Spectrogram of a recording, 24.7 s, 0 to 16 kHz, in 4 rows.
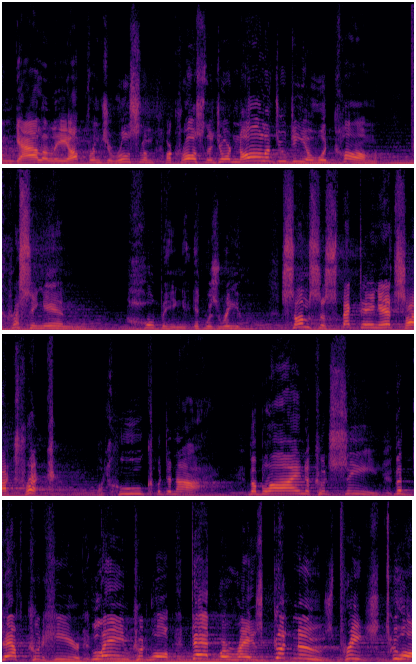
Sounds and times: Narration, monologue: 0.0s - 24.7s.

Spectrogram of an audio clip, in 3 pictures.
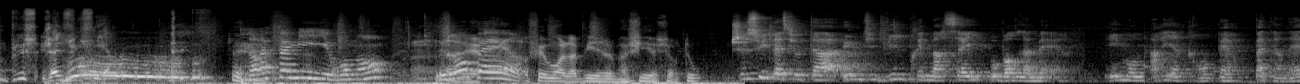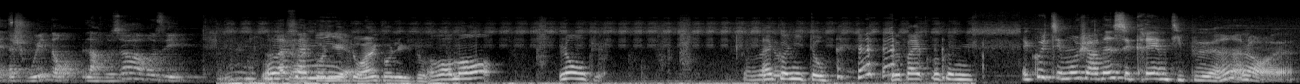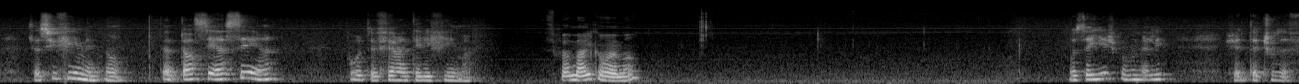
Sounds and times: Speech: 0.0s - 1.7s, 2.5s - 17.3s.

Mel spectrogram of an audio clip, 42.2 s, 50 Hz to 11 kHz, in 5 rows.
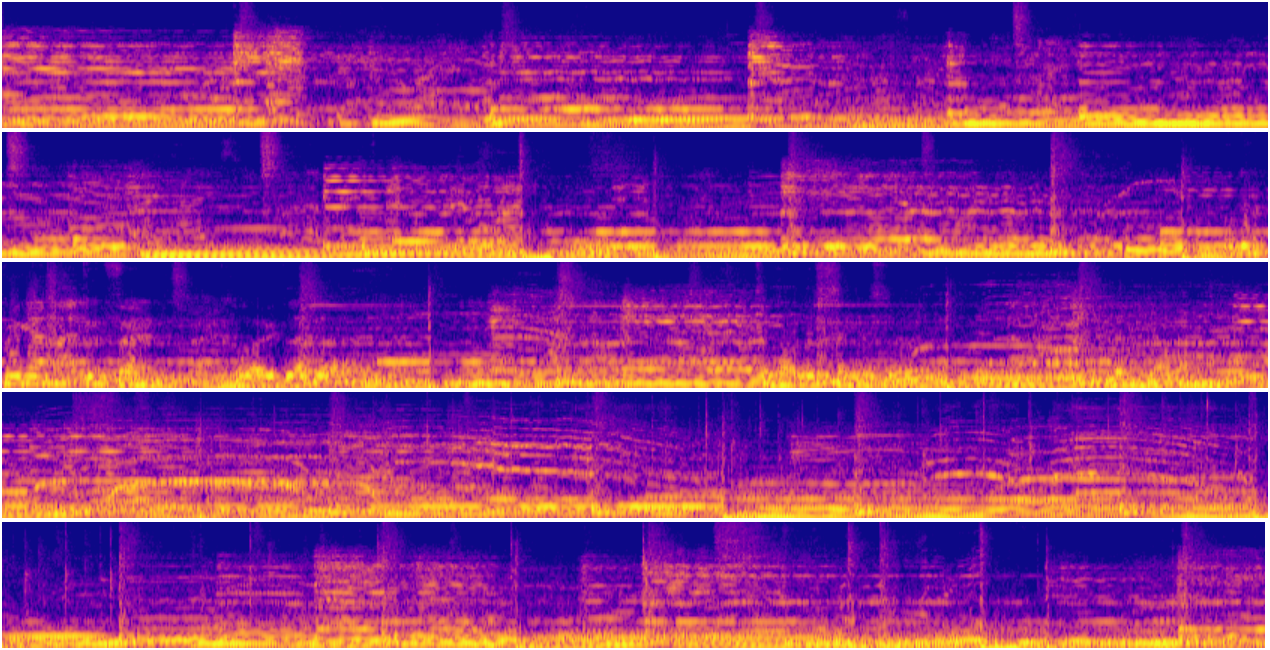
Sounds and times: Music: 0.0s - 42.1s.

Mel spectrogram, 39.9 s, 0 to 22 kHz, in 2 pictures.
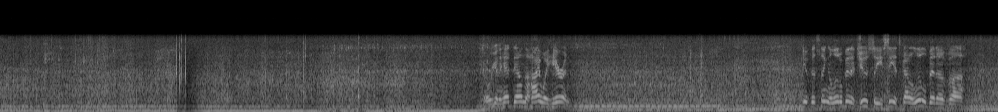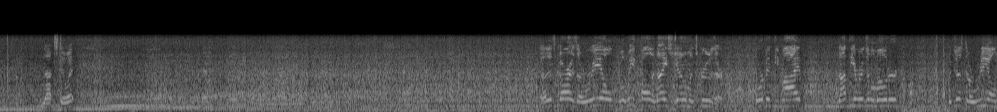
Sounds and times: Medium engine (mid frequency): 0.0s - 39.9s
Outside, urban or manmade: 0.0s - 39.9s
Vehicle: 0.0s - 39.9s
Speech: 9.6s - 11.4s, 16.0s - 19.3s, 20.8s - 21.5s, 30.8s - 34.4s, 35.1s - 36.0s, 36.7s - 37.9s, 38.9s - 39.9s.

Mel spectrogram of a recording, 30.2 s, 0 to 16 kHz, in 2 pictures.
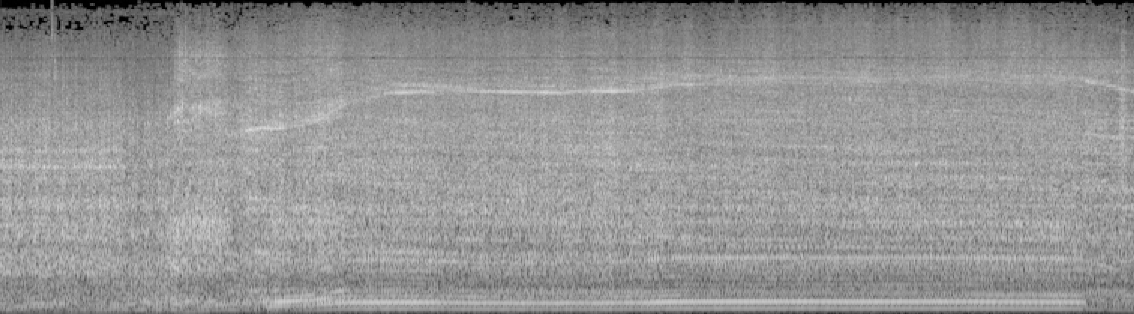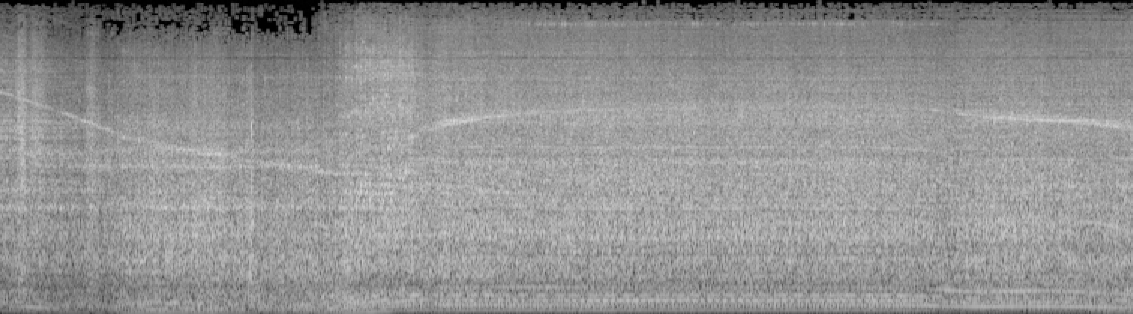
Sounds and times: Truck: 0.0s - 30.2s.

